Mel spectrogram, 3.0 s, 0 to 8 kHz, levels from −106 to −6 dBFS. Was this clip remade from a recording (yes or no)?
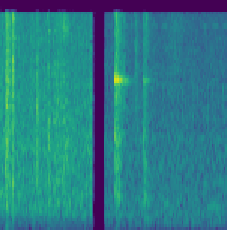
no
